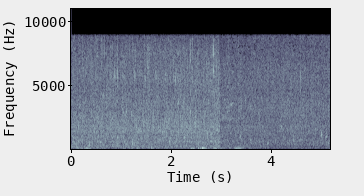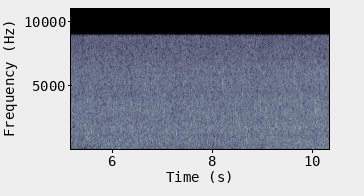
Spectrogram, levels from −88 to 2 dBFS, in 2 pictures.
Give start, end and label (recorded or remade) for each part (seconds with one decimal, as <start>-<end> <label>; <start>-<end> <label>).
0.0-9.0 recorded; 9.0-9.8 remade; 9.8-10.4 recorded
